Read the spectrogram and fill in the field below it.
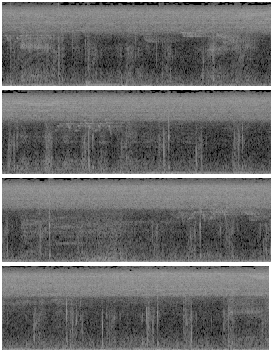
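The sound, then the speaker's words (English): Steady footsteps crunch along at an even walking pace past houses on trash day in York County, Central Pennsylvania, each step a soft scuffing thud, over a constant high-pitched insect drone and a low background rumble. No one speaks. “Trash day here, walking by some houses.”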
